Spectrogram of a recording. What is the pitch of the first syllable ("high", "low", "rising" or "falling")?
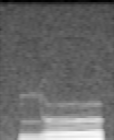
rising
